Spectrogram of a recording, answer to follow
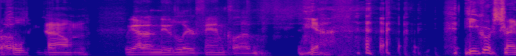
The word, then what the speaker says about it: NDLR: So how do you say it? You say Noodler? I say Noodler, but it's NDLR. I think it is Noodler.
